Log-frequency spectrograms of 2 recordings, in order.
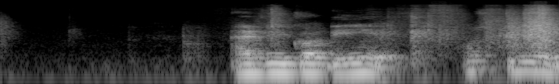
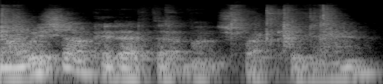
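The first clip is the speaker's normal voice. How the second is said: ordinary talk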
